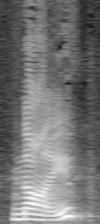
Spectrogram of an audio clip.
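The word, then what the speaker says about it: know: किससे पहले होता है अगर के एन से पहले हो तो के हमेशा क्या होगा साइलेंट होगा के अगर एन से पहले हो तो के हमारे पास होगा silent for example in द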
